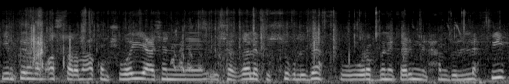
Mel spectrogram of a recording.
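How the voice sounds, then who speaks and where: An Egyptian woman speaks in rapid, heartfelt casual chat to her viewers about raising birds. Her voice sits a bit high. Clear background noise runs under the recording. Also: fairly even intonation. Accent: Egyptian Arabic. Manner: warm, heartfelt, talks straight to her audience. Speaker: poultry-raising vlogger. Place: rooftop.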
